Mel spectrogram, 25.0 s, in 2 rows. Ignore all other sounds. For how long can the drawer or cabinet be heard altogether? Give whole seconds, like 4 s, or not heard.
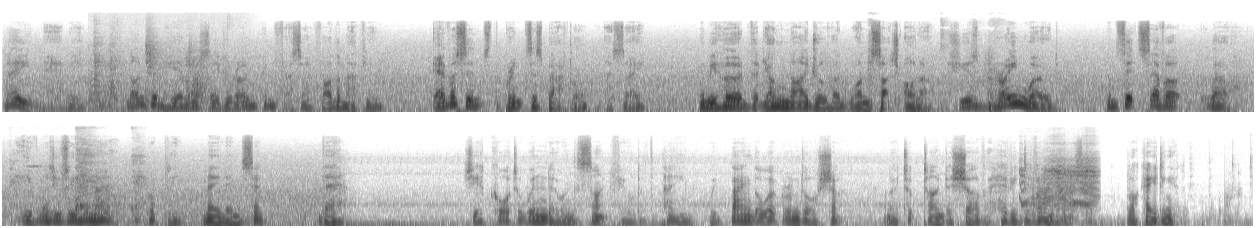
4 s.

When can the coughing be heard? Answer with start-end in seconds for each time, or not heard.
12.6-14.0.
